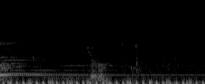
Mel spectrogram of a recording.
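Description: The last note of an old-time banjo-and-fiddle tune ringing on faintly as a single string tone that slowly fades once the playing has stopped, with a few soft clicks about a second in.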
